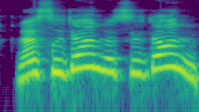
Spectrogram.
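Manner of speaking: very high, loud honking goose cries; a goose barking orders to the pig; shrill-pitched urgent goose shouts; excited goose. A narrator's reading. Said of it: "cried the goose".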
